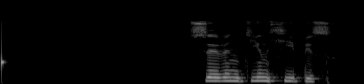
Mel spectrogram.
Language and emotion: Russian, neutral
